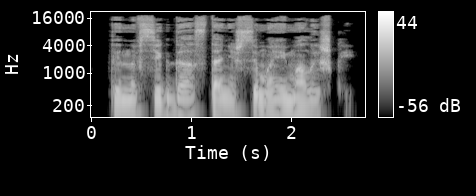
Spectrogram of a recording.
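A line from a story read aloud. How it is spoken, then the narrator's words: Tender speech. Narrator (Russian): проговорил он, ласково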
